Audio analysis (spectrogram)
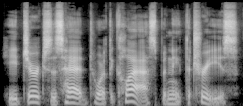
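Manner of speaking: ordinary delivery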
